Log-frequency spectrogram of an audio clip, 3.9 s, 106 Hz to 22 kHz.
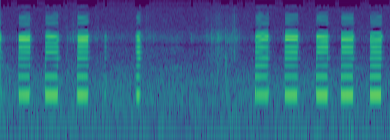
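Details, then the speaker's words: Blisstool V3 metal detector, discriminator toggle on 3: crisp mid-pitched beeps in quick even bursts as the coil sweeps over lead, clean repeatable signal, quiet background — lead pinpoint perfect. "Lead pinpoint's perfect."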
